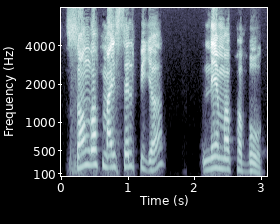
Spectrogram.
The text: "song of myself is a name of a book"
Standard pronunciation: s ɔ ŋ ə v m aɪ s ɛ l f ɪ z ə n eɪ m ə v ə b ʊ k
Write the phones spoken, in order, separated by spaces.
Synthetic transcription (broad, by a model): s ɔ ŋ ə p m aɪ s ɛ l p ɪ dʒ ə n eɪ m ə p ə b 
